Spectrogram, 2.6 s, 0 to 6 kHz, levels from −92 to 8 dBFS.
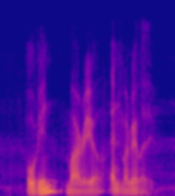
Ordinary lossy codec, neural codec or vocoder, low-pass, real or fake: none; codec, 16 kHz in and 24 kHz out, 0.4 kbps, LongCat-Audio-Codec, four codebook decoder; 5.4 kHz; fake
